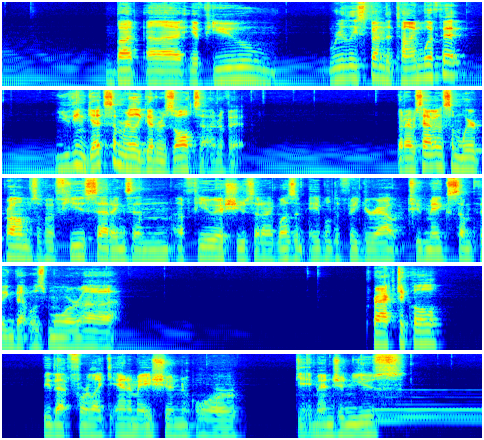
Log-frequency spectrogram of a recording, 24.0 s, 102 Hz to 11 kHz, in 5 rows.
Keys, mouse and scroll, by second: 1.2 middle click, 2.8-4.1 middle drag, 4.5 middle click, 5.1 shift+middle click, 5.9 middle click, 6.5 middle click, 7.0 shift+middle click, 7.7 middle click, 8.9 middle click, 9.6 shift+middle click, 10.0 middle click, 10.7 middle click, 11.5 middle click, 12.5 click, 12.9 middle click, 13.4 middle click, 15.3 middle click, 17.4 click, 19.6 g, 22.4 scroll up 1, 22.4 middle click, 23.0 scroll up 1, 23.1 middle click, 23.2 scroll down 1, 23.5 scroll up 1, 23.5 middle click, 23.6 scroll down 1.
